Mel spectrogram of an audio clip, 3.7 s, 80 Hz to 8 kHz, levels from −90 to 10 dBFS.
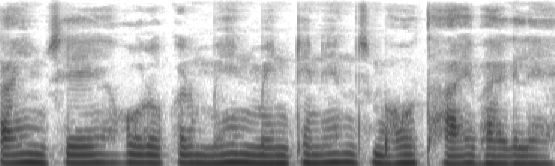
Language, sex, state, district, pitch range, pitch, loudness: Maithili, male, Bihar, Saharsa, 140-145 Hz, 145 Hz, -15 LUFS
